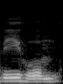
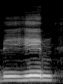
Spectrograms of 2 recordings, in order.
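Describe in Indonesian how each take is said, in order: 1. Vokal setelah h adalah u. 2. Vokal setelah h adalah i. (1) "tidak dibaca bihum karena sebelumnya kasrah" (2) "bihim dibaca bihim"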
